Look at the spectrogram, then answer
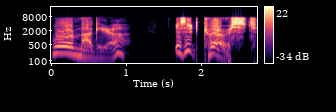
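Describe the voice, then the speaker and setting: A man puts on a raspy character voice pitched high. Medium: read story. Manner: grandiloquent, archaic, heroic.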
